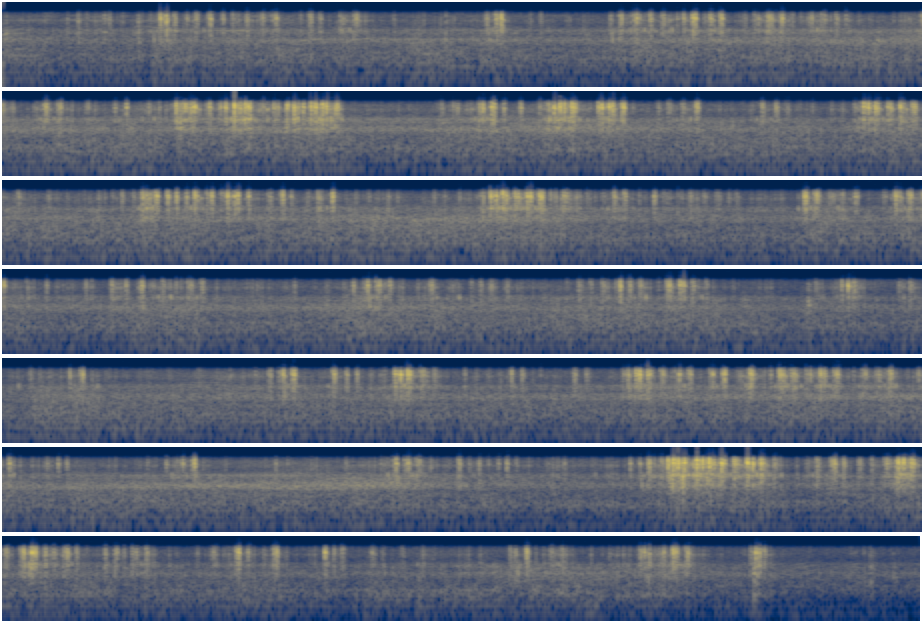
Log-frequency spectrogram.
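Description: Steady road noise from a moving vehicle with irregular rattling and clatter all through, louder in clusters about six seconds in, around twelve seconds and again near the end.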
